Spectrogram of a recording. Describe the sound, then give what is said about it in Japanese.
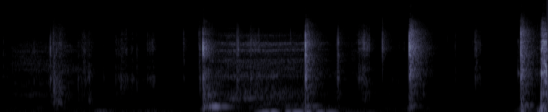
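Crinkling and snipping as scissors work at plastic packaging to open a package, a series of sharp, irregular clicks and rustling bursts with short pauses between them, no voices. “ちょっと開けますよ、開封。ハサミでね。”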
